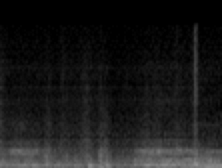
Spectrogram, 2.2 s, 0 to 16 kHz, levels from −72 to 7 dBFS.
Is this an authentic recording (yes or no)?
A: no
